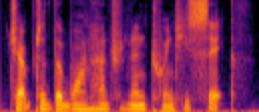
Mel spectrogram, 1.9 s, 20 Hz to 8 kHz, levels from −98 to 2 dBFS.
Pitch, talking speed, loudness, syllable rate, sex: 115 Hz, 215 wpm, -21 LUFS, 6.2 syllables/s, male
